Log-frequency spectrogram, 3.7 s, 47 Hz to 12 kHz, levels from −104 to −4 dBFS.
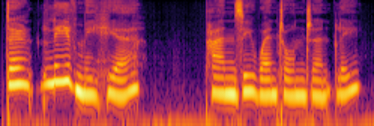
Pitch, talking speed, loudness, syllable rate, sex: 220 Hz, 130 wpm, -17 LUFS, 4.0 syllables/s, female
